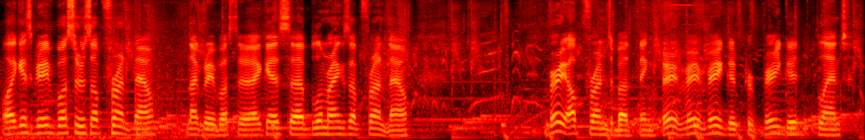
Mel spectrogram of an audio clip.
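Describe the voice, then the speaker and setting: A man's voice: a little high, a little fast, music in the background. A man hosting a gaming video with casual, rambling commentary, joking and mocking himself as he goes.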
